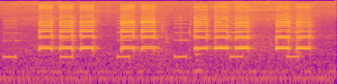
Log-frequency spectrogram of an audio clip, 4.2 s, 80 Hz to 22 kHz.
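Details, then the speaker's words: Repeating electronic alarm tones in bursts of two or three high beeps with a lower tone between, from an ECMO console as a 64-year-old man on VV ECLS comes back up on flow after an oxygenator change; staff silence it. "The patient recovered nicely. Silence that alarm for us."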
